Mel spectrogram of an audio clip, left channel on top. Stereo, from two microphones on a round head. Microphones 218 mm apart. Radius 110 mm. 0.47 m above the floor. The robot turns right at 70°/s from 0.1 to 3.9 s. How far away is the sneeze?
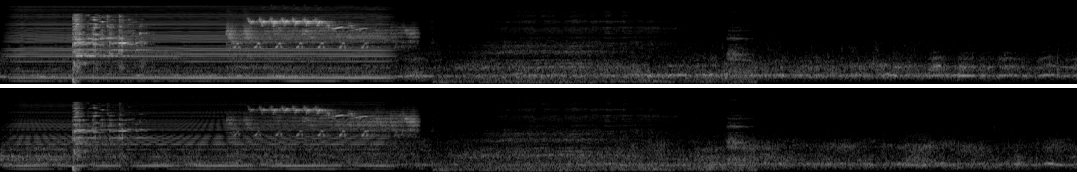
No sneeze in this recording.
